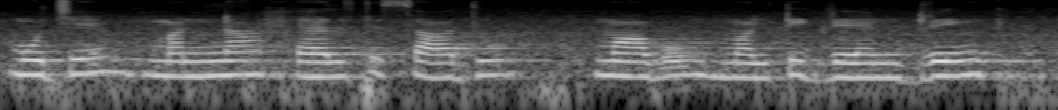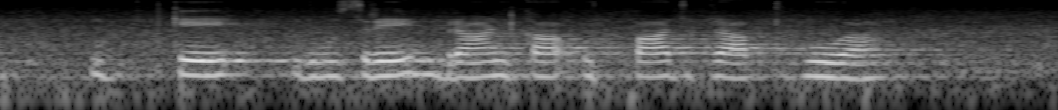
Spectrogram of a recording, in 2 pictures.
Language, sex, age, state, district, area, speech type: Hindi, female, 30-45, Madhya Pradesh, Hoshangabad, rural, read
